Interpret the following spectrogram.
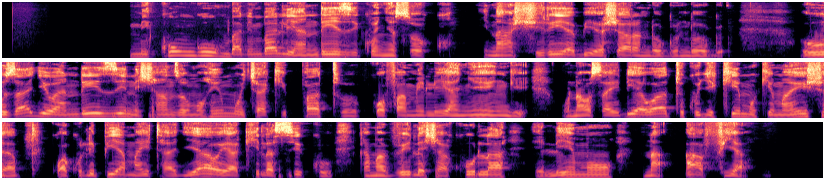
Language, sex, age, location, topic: Swahili, male, 25-35, Nakuru, finance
